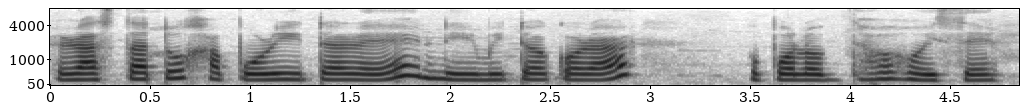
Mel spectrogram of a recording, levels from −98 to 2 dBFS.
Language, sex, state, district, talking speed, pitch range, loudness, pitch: Assamese, female, Assam, Sonitpur, 85 wpm, 225-250 Hz, -17 LUFS, 230 Hz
